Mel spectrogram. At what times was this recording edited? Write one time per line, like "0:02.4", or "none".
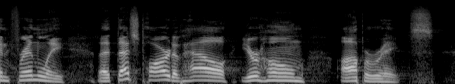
0:01.4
